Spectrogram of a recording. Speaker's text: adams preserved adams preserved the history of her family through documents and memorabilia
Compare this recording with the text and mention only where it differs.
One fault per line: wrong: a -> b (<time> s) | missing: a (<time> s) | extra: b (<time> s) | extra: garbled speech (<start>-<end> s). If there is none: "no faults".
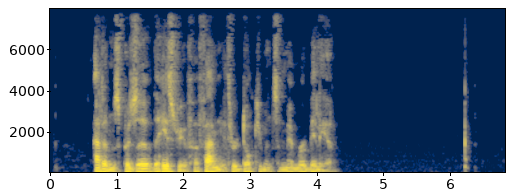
missing: adams preserved (1.6 s)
